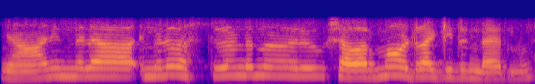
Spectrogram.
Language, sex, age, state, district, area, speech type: Malayalam, female, 18-30, Kerala, Kasaragod, rural, conversation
